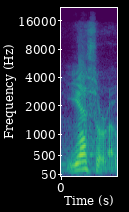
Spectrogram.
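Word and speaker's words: Jezero: to a place called the jezreel crater pronounced correctly yes arrow creator it's uh a old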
